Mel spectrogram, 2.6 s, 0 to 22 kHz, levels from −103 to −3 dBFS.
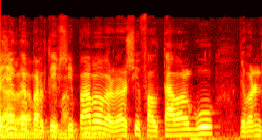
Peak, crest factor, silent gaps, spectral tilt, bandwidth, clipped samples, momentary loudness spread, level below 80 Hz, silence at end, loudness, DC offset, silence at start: -4 dBFS; 16 dB; none; -6 dB/octave; 14 kHz; under 0.1%; 7 LU; -42 dBFS; 0 s; -20 LUFS; under 0.1%; 0 s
